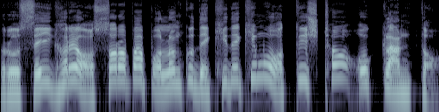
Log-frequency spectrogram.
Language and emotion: Odia, disgusted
